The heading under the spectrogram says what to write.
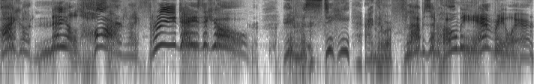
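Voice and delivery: very high-pitched cartoon character voice. Showing off your impression on a podcast, do a Marge voice.

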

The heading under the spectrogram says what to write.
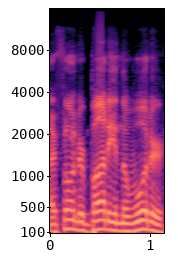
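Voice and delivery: loud, odd, put-on Philadelphia accent. Quoting a woman who found a body, in her weird Philadelphia accent. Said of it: "with that weird Philadelphia accent".

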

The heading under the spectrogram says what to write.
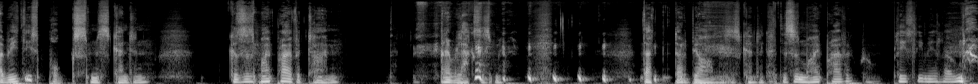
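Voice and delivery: soft, quiet, gentle delivery. Acting out a Remains of the Day scene addressing Miss Kenton, gentle Remains of the Day voice. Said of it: "I love how you're doing the gentle voice".

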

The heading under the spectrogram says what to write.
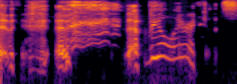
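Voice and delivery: very high-pitched, talking through laughter. Picturing a funny comedy skit idea, laughing while talking. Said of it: "I'm laughing at my".

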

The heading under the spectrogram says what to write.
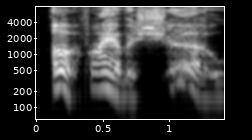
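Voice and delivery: ordinary delivery

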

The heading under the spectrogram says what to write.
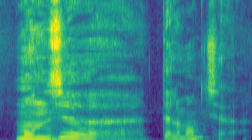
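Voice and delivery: put-on attempt at a French accent. Playing a shop scene with a return customer, in an attempted French accent. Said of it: "he has my attempt at the French accent".

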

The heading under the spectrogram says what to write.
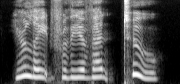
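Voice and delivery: drawn-out, weary, exhausted voice, a touch high. Reading a story, a woman tells an elf and a mage they're late, slow and exhausted. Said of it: "She spoke slowly, as though exhausted".

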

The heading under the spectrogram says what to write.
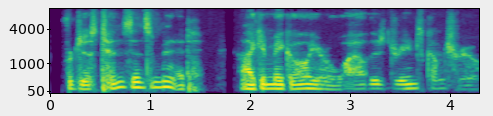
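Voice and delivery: low, deep, hushed, seductive sultry voice. Riffing on a housewife story, doing a deep porn voice guy. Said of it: "We're going to go like deep porn voice guy".

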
